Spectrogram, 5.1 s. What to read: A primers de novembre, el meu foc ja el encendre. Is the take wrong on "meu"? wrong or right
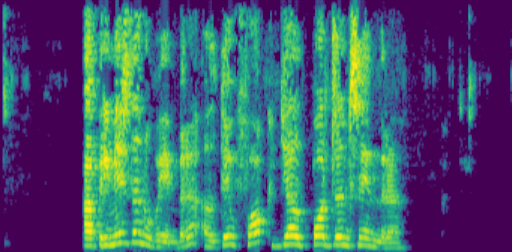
wrong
